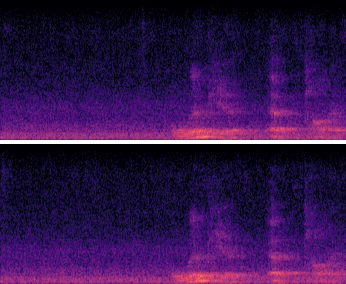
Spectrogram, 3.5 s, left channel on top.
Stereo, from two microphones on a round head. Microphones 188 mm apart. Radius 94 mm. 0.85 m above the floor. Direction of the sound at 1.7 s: 25° right (ahead or behind).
